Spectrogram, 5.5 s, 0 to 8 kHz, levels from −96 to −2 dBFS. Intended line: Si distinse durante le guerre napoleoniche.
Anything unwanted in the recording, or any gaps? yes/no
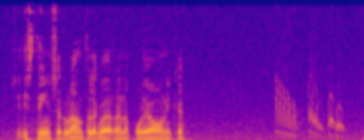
yes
